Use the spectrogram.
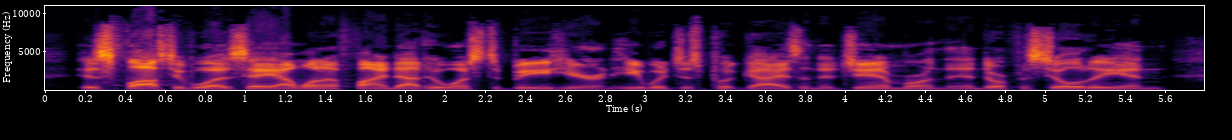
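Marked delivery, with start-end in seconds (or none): none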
